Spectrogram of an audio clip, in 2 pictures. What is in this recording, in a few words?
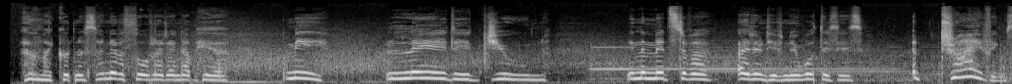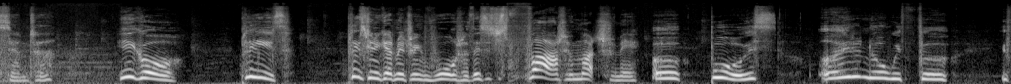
Animation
